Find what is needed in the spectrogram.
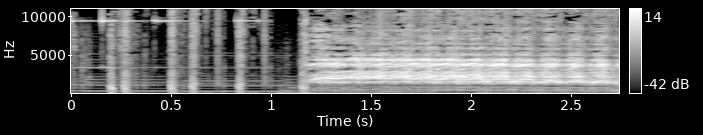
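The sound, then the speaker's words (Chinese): Horses pulling a luxurious six-horse carriage arrive outside an old mill: several quick hoof clip-clops are followed by a long, loud, wavering whinny. “这天一早，老旧磨坊的外面来了一辆有六匹马拉着的豪华马车耶。”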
